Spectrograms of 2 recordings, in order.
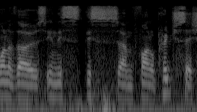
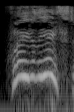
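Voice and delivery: urgent heroic shout, much higher and louder; Lone Ranger; 15 dB louder than usual. Acted. Cowboy hero warns his companion of an ambush, mock-urgent shout. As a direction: call the alarm like a hammed-up cowboy hero. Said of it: "Lone Ranger goes".

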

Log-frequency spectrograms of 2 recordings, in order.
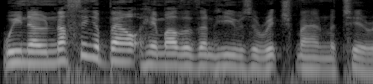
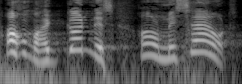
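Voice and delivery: much higher and louder, hammed-up alarm; a pretend gasp of fear of missing out; mock panic; 7 semitones higher, 8 dB louder than usual.

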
